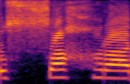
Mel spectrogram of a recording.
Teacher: کلمت الصخر میں یہاں حرف الصاد ہے اور اس پہ تشدید ہے. 2 حرف کے مقدار میں صاد کو پڑھنا ہے اور اسے بھاری آواز میں بھی، کیونکہ صاد حروف تفخیم میں سے ہے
